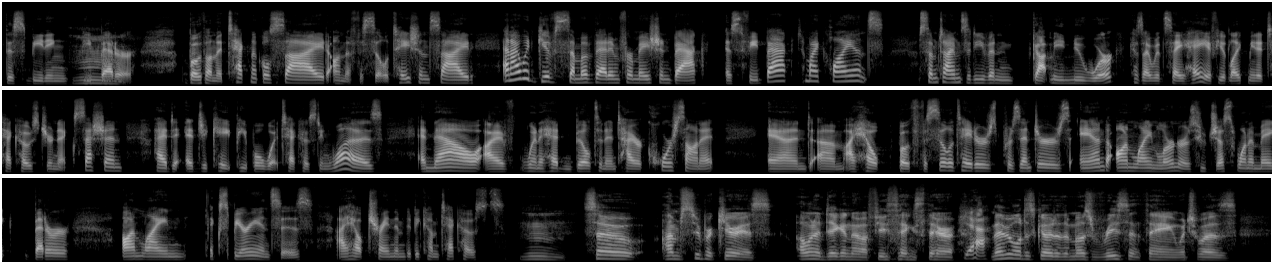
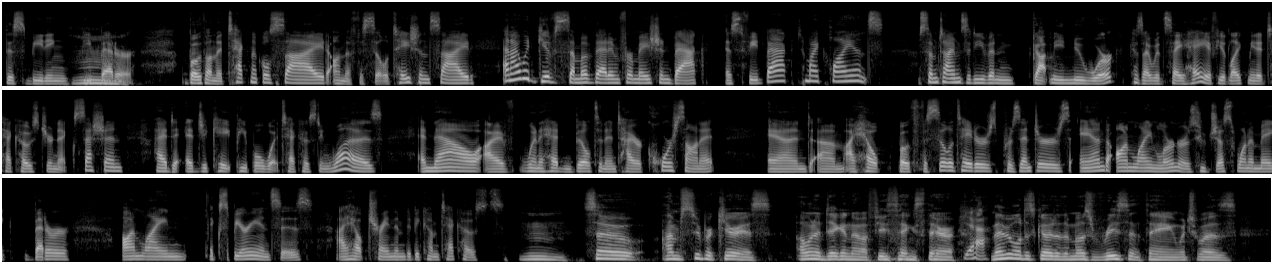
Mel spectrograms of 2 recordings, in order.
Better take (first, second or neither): second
